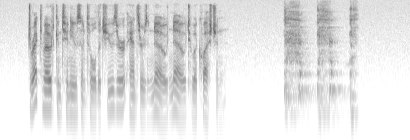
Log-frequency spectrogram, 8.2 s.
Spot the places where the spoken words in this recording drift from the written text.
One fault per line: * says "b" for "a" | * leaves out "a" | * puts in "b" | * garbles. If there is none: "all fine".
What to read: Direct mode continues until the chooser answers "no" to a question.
* puts in "no"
